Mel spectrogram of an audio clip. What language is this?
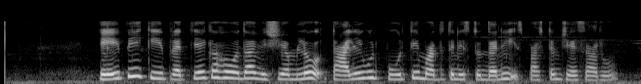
Telugu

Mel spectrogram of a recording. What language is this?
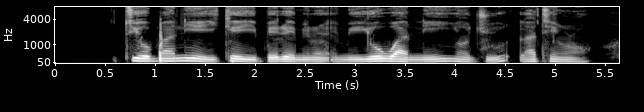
Yoruba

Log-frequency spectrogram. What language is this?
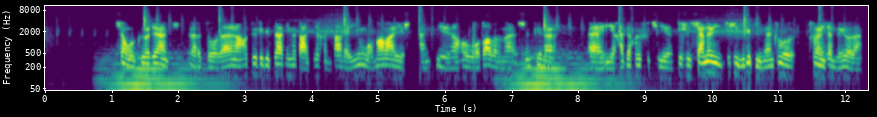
Chinese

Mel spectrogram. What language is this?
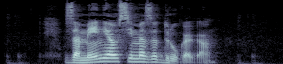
Slovenian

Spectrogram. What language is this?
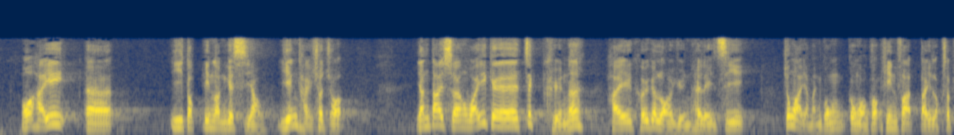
Cantonese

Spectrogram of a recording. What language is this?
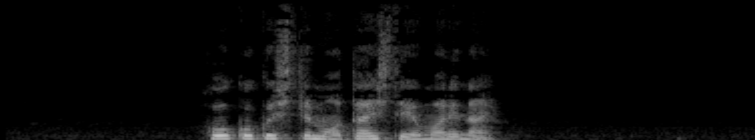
Japanese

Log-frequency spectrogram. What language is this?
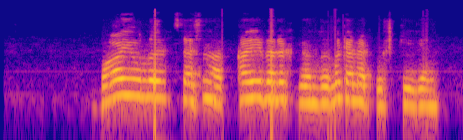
Bashkir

